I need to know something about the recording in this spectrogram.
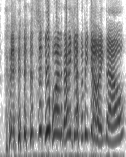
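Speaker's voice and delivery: nervous laugh. Acted. Host laughing nervously while faking a beeper call. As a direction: fake a laugh and back away.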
